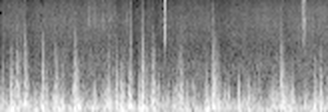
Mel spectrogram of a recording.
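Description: Wind buffeting the microphone on a ship's open deck: a loud, uneven low rumble with constant small gusty flutters.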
